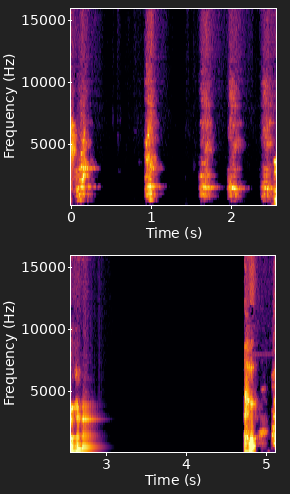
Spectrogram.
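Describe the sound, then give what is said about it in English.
A dog barks in a series of sharp, separate yaps, about five quick barks followed by a pause and one more loud bark near the end, with no talking over them. “So, sorry. Here's my dog here.”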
